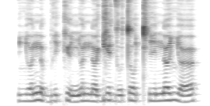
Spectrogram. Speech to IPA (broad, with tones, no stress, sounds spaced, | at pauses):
ʎ ɵ˨˥ n ɵ˩ b i˨˥ kʲ ɵ˩ ɲ ɵ˥˧ n œ˨˥ ɡʲ e˥˧ d u˨˥ t o˥˧ cʰ i˥ n œ˥ ʎ œ˨˥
